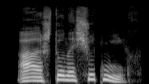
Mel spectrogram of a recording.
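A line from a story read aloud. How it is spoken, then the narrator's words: Plain. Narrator (Russian): спросил он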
